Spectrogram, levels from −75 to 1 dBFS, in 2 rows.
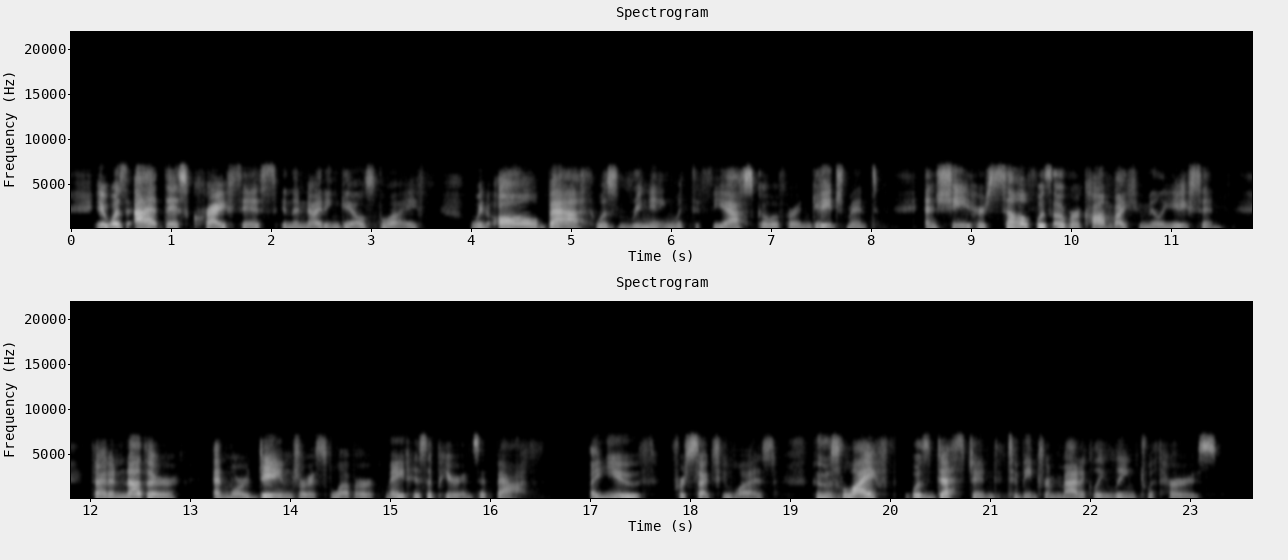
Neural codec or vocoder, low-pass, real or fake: codec, 16 kHz, 1 kbps, X-Codec, WavLM features, trained on Multilingual LibriSpeech; 7.2 kHz; fake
